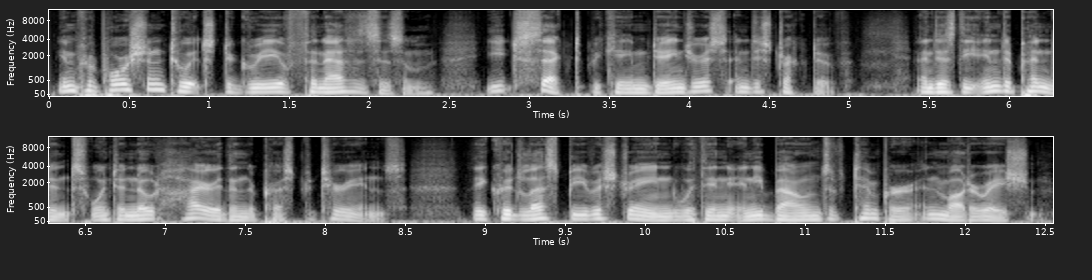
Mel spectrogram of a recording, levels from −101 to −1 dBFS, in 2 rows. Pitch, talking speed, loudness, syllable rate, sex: 110 Hz, 170 wpm, -18 LUFS, 5.7 syllables/s, male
